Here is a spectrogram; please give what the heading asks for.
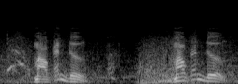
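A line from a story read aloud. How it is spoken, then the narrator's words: Loud command. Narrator (Vietnamese): Mộc Hoa Lê ... quát lớn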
